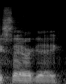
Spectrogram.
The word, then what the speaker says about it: Sergei: It's totally Sergei. – Okay, just check. – S-E-R-G-E-Y. Sergei is probably correct. The hard G that I like to put into words is totally not a thing.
